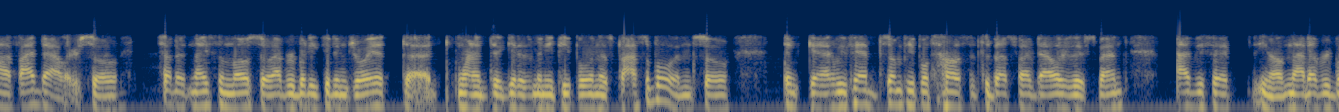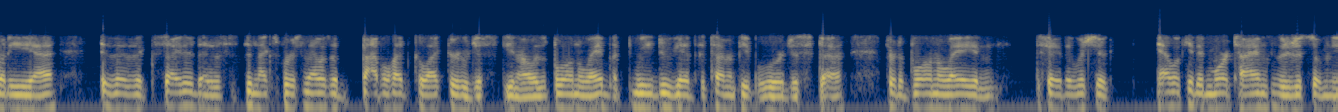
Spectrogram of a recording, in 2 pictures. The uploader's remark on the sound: joins the conversation over the phone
